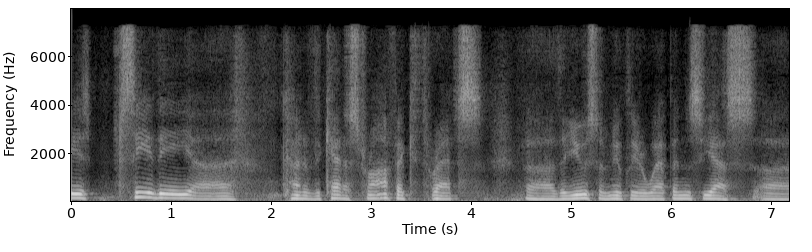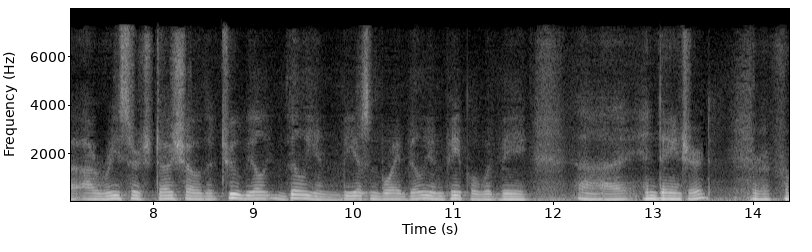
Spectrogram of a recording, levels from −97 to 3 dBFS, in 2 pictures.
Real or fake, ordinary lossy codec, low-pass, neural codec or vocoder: fake; AAC, 32 kbps; 7.2 kHz; codec, 24 kHz, 0.5 kbps, DualCodec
